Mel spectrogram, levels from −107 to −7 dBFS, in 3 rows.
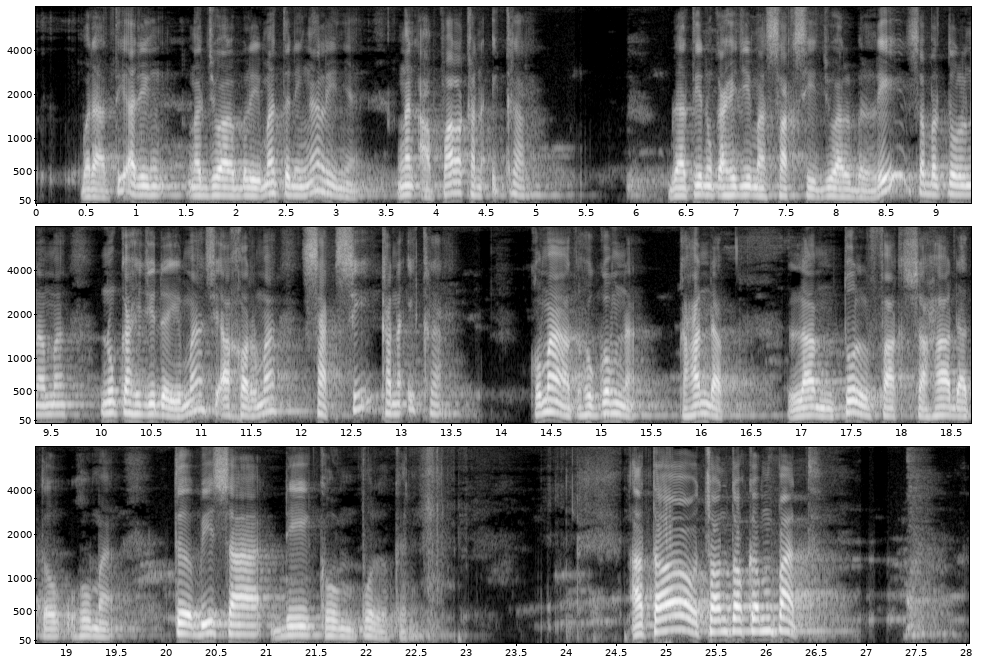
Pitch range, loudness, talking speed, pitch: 120-155 Hz, -21 LUFS, 90 wpm, 140 Hz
